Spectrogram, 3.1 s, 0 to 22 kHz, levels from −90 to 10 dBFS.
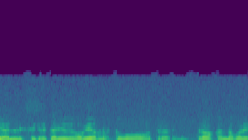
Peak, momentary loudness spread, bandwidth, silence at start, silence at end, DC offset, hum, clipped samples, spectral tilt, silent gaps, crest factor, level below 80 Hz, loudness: -6 dBFS; 9 LU; 11 kHz; 0 s; 0 s; under 0.1%; none; under 0.1%; -6.5 dB/octave; none; 14 dB; -56 dBFS; -20 LUFS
